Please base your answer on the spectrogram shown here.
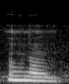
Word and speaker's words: uno: अब देखो दोनों में कितना डिफरेंस है, और सेम इसी तरह से जो है इनके प्रोनाउंसिएशन में भी डिफरेंस है। इटालियन में 1 को कहते हैं उनो, और कोरियन में 1 को कहते हैं जैसे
